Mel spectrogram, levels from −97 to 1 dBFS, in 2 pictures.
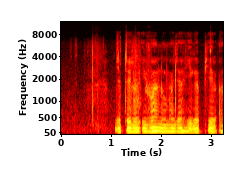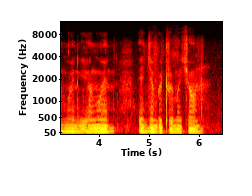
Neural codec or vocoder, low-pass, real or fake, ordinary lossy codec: vocoder, 44.1 kHz, 128 mel bands every 512 samples, BigVGAN v2; 10.8 kHz; fake; none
